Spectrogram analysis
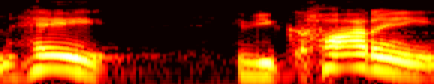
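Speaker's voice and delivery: normal talking voice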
